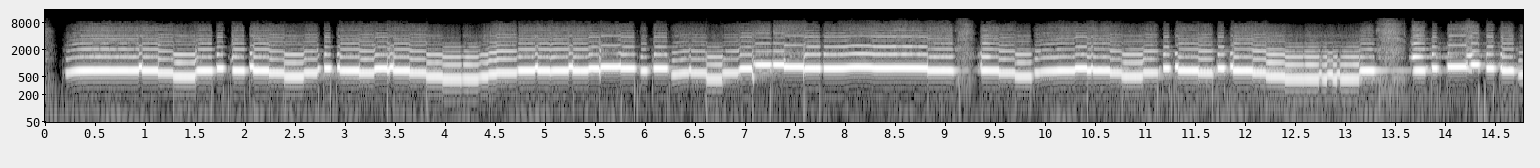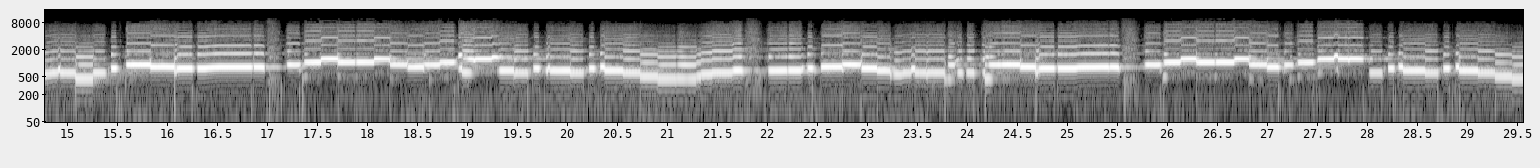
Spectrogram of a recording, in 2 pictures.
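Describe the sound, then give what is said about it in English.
A B-flat tin whistle, lower, deeper and warmer sounding, plays a lively, ornamented tune alone for about thirty seconds, steady in volume, with quick runs and brief breath pauses between phrases. “So I'll play you a little bit on the B-flat whistle.”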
